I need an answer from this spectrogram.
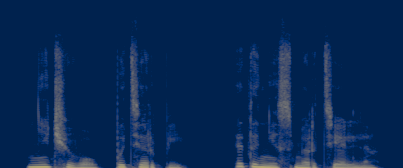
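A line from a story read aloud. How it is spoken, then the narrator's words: Gentle. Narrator (Russian): мягко произнес лекарь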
